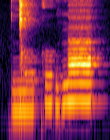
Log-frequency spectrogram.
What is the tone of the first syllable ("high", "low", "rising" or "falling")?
low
